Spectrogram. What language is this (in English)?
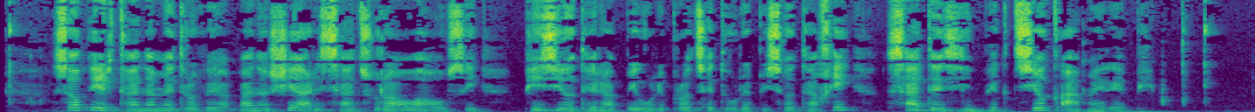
Georgian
